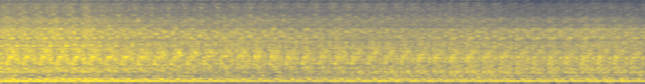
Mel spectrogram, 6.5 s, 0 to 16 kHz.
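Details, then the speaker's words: Ford Excursion with 7.3 Powerstroke diesel, ~500 hp build (Full Force hybrid injectors, dual fuel pumps, KC turbo, S&B intake), freshly reassembled, on Jelly Built tune: deep, smooth, even idle clatter with steady beat, no misses or knocks, "purring like a kitten"; normal idle. "Purring like a kitten. Well, Sounds good."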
